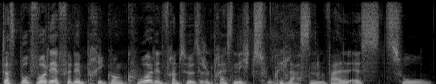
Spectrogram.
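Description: A man's voice: fairly high pitch, very animated, a little fast, husky, no room sound. A man talking through books as a podcast host, articulate, engaged and reflective. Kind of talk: conversational book discussion.

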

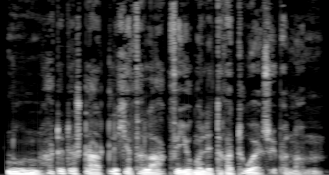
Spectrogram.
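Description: Narrator for literary radio drama: deep, heavily husky, sober and observant, detached storytelling. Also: male voice, animated, a little fast, a little mellow, no echo, clean studio sound, exaggerated voice. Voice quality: very husky, low.

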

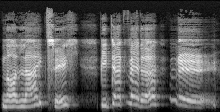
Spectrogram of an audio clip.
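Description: An actor playing a sly, scheming male devil who lives in a phone app, with a smooth, sneering voice, in a rhymed radio play. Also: high-pitched, drawn-out words, sharp tone, full character voice.

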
